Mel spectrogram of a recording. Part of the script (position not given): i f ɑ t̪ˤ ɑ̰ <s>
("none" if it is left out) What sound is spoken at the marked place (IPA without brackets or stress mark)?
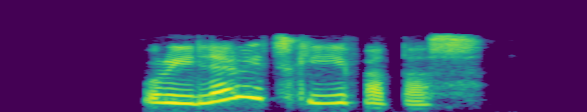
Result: s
